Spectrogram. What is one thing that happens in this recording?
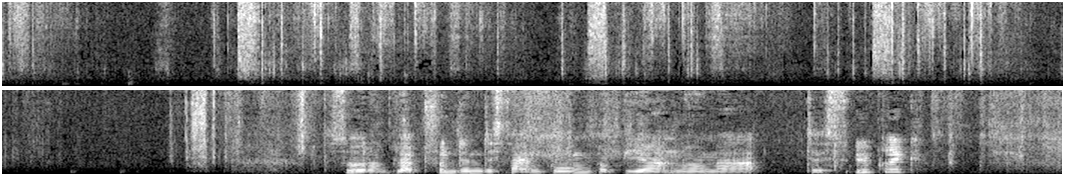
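Paper slides and rustles under a hand.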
